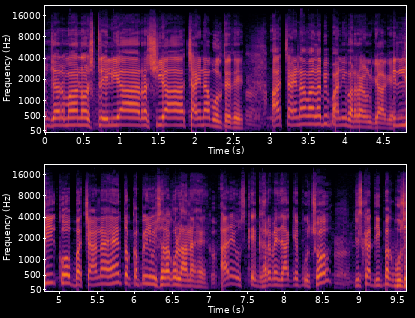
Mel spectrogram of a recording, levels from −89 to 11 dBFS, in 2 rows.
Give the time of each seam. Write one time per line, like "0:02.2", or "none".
0:04.7
0:07.0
